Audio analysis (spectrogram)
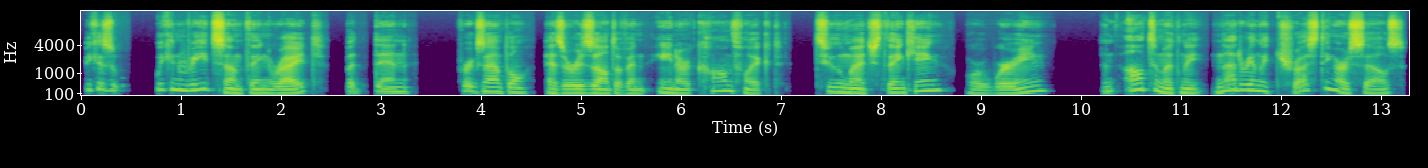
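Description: A man hosting a self-help podcast alone, speaking in measured, deliberate phrases. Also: on the high side, big pitch swings, creaky, dry recording, clean studio sound. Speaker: podcast host.

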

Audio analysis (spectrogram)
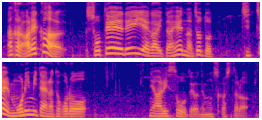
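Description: A man streaming a video game in casual co-op chat, reacting playfully and excitably and often talking to himself as he plays. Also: fairly high pitch, fast.

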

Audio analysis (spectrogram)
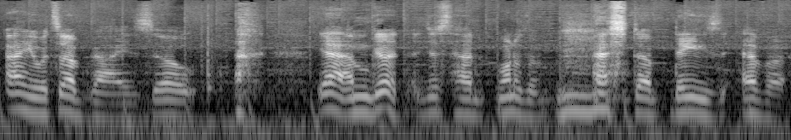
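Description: A man's voice: medium pitch, measured pace, distant mic, over music, low-quality recording. A man in his twenties with a Kenyan accent, talking casually to camera as a vlogger, earnest and emphatic. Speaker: vlogger, social media personality. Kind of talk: casual vlog talk to camera. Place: inside a parked car.

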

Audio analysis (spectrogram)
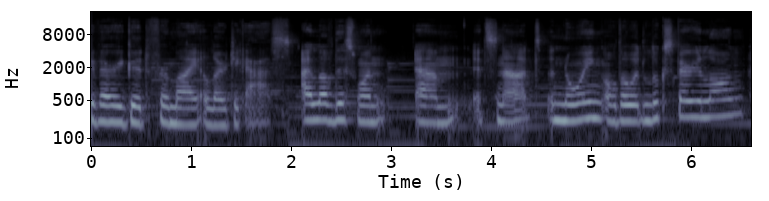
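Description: A young woman chats to her camera in a small wood-paneled room, loose and conversational, peppering her sentences with "like". Her voice sits in an ordinary middle register. Soft music plays faintly underneath. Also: mid-range voice. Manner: chatty, frequent "like", casual swearing. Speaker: vlogger. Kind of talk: casual haul video chat.

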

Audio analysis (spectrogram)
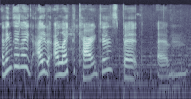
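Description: A woman's voice: sits high, big pitch swings, unhurried, vocal fry, soft background music. A woman giving casual commentary as she plays a video game. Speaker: gamer, video host.

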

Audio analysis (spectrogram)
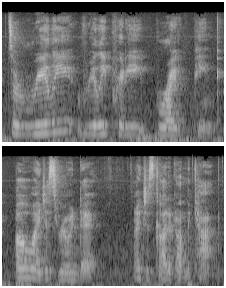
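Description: A woman's voice: fairly high pitch, moderate pace, vocal fry, fairly bright tone. A woman in her twenties chatting casually to camera as a beauty vlogger, often breaking off into little asides. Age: 20s. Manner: chatty, self-interrupting asides. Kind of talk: casual chat to camera showing a product haul. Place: small bare-walled room indoors. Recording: echoey room with faint background noise.

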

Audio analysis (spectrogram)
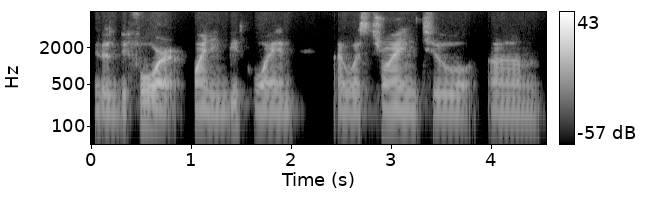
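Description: Deep-voiced Russian man, dull call audio. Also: fairly even intonation. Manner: measured, frequent hesitations. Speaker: guest, fintech founder. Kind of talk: interview answers. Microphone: laptop webcam.

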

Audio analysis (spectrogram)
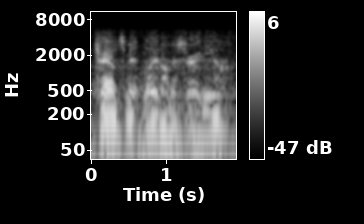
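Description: A man's voice: sits low, flat delivery, a little slow. A man speaking casually in short, laconic remarks, like radio mic checks. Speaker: CB radio hobbyist filming his radio. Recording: noisy, dull camera recording.

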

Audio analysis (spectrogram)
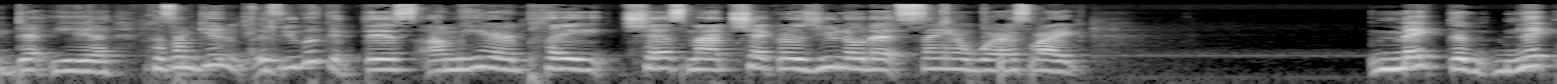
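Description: A woman hosting a casual, intuitive tarot reading, talking to viewers in a conversational, emphatic way and often repeating her points. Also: medium pitch. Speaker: tarot card reader and host.

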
